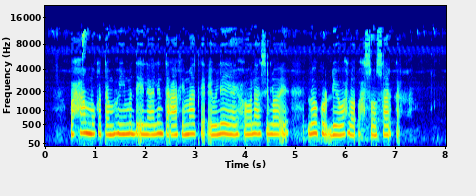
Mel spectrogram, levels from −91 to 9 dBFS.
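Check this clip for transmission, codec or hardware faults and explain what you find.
One codec fault runs through the whole speech clip. Throughout, the sound is dull and gurgling, with nothing above 13.6 kHz. This is likely MP2 compression starved of bits, near 56 kbps, switching off upper sub-bands and coarsely quantising the rest.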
